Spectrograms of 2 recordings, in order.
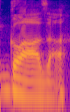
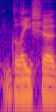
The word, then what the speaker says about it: Glaser: go Glazer GL glaza I guess it's technically glaza glaza but I've never corrected anyone ever and I'll accept glacia glaza glaca glacia if you were like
